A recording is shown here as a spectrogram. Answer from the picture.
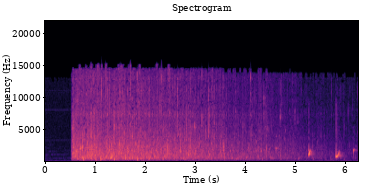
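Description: Running water that starts suddenly about half a second in and thins out steadily, leaving a few single drips near the end: a water sound effect in which flowing fresh water dwindles to drops, standing for water growing scarce.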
